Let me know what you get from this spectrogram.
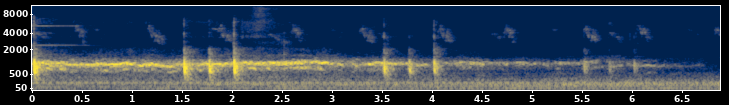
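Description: Birds chirping in short repeated calls over a wavering tone, with a few clicks, all fading out.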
